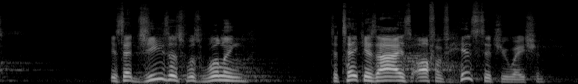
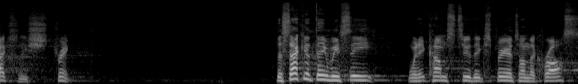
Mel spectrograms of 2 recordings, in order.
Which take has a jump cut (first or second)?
second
